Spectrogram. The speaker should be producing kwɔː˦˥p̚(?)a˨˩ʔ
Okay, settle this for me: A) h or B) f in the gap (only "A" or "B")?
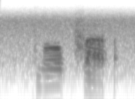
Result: B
